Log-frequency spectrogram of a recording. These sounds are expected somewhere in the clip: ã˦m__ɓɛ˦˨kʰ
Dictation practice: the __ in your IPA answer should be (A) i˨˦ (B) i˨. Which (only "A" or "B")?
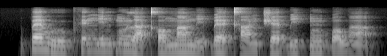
B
